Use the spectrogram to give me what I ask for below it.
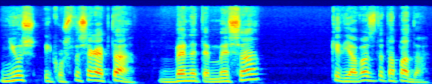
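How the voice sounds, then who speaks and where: A man's voice: a little high, a little mellow. A man hosting a radio show, chatting casually and teasing his co-hosts, often jumping in. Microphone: studio microphone.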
